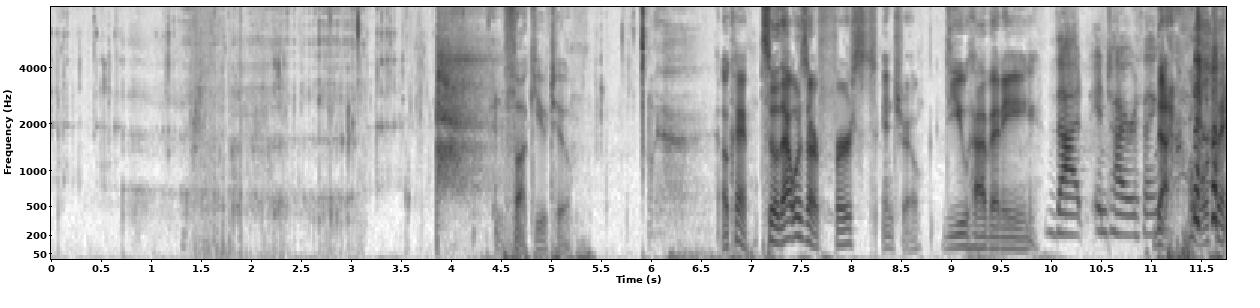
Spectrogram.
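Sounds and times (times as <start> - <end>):
big sip of a drink at a microphone: 0.0 - 4.5
speech: 4.6 - 5.3, 6.7 - 11.7.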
